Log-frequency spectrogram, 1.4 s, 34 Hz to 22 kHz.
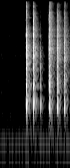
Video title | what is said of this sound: RC Update 12/01/21 Snow Run Aftermath | this is our aluminium and steel sheet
